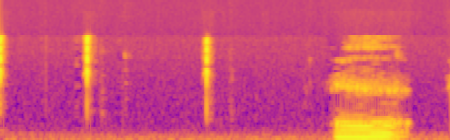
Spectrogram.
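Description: Three short, sharp clicks spread over about a second, with near silence between them, then a man's voice starts again near the end.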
